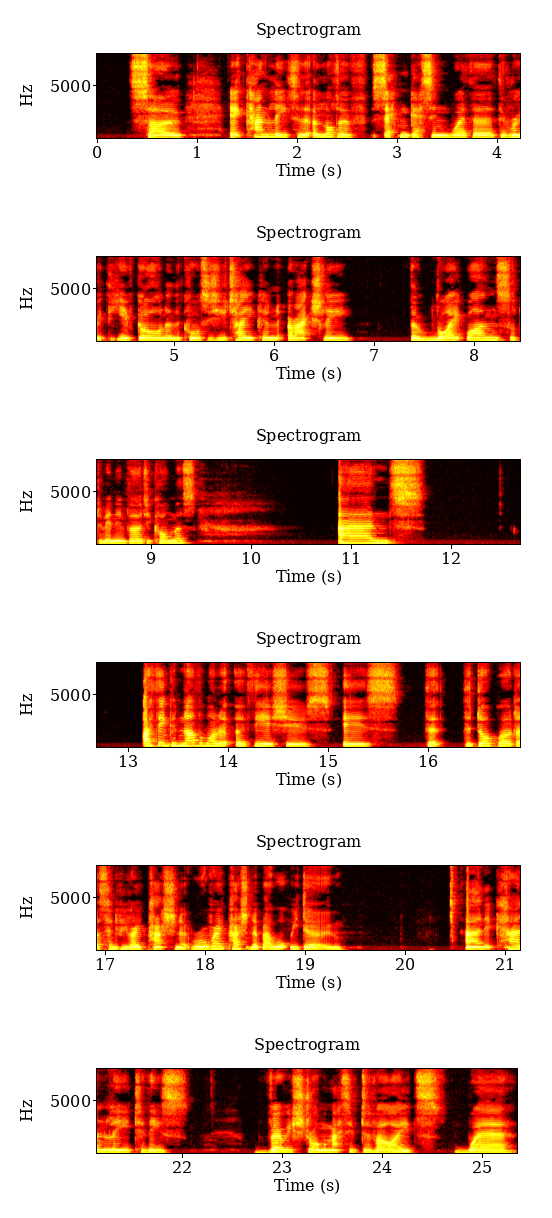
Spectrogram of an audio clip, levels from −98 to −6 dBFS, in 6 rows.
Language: English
